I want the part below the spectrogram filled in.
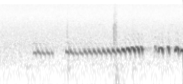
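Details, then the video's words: A Black grouse at a spring lek in Norway gives a low, bubbling coo of rapid pulses: a short burst, then a longer rolling phrase that swells and rises slightly. "Black grouse - sound of spring"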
